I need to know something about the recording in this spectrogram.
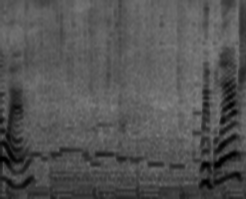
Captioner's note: pan sizzling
